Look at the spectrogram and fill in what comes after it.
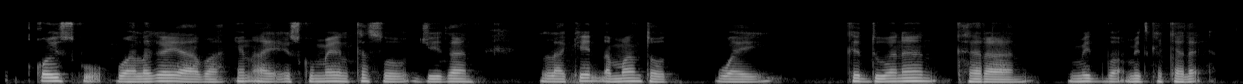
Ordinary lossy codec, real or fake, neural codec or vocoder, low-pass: AAC, 48 kbps; fake; codec, 16 kHz, 6 kbps, DAC; 7.2 kHz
